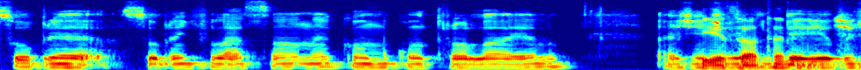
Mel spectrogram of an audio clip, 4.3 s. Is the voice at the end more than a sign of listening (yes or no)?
no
